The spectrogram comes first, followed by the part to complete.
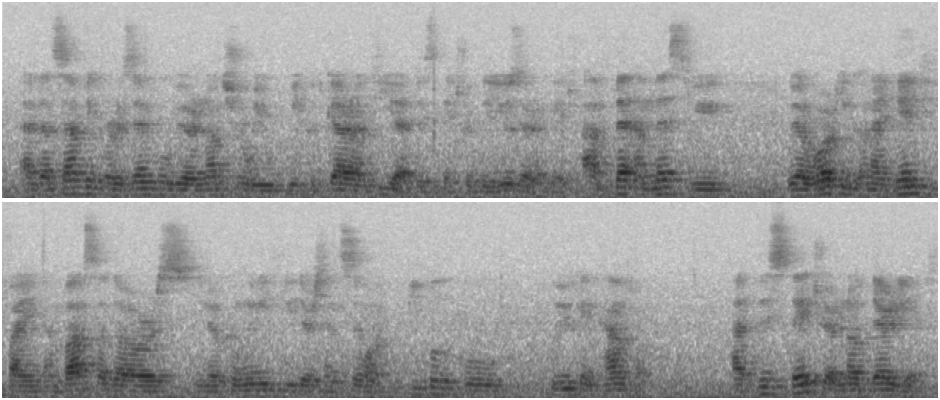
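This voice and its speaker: A man's fairly low voice at a very fast pace, ordinary pitch variation, audible room echo and noticeable background noise. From Poland. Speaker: transparency activist presenting at a conference. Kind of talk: conference session presentation with Q&A. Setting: conference room with audience. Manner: halting, with many repetitions and fillers.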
